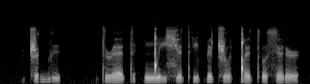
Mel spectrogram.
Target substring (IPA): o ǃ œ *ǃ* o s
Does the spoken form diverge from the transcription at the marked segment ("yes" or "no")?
yes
